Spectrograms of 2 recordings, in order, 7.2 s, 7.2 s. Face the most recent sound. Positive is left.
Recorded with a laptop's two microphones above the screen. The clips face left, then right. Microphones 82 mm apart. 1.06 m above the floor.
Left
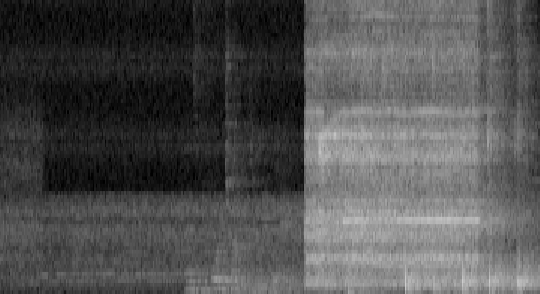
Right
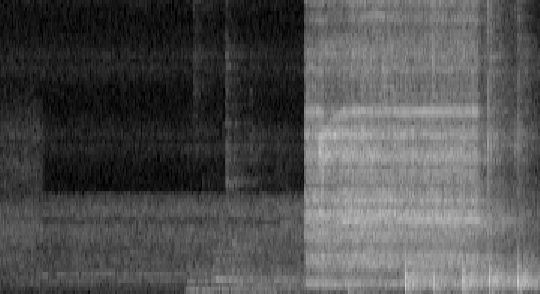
turn(degrees=25)  # may be behind; listen again after turning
